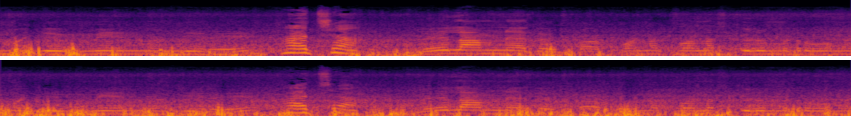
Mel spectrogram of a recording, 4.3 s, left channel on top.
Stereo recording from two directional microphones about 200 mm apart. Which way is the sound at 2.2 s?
65° left (ahead or behind).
